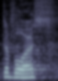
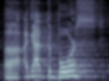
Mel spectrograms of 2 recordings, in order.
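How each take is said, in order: First: Mock sad-sack echo. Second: Mock sad-sack guy. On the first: Repeated, lower and quieter.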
